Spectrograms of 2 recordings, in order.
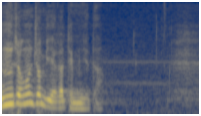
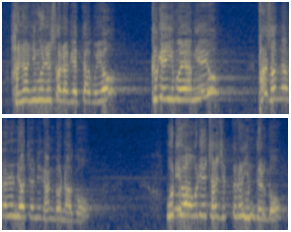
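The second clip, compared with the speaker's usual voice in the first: higher, shouted indignant challenge; indignant protest; 7 semitones higher than usual. Retold or imitated. Israel protesting to God, indignant shout. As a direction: throw the complaint back at God.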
